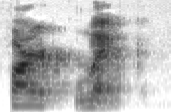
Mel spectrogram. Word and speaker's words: fartlek: And it's basically like fartlek. You're licking a fart.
